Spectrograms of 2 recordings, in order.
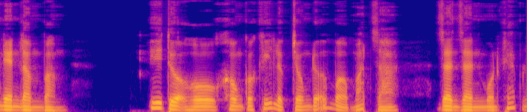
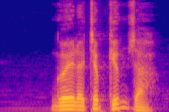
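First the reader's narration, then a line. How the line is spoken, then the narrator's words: Loud. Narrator (Vietnamese): lớn tiếng mở miệng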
